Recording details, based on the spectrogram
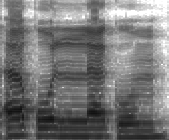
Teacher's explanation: Di sini ada namanya idgham mutamatsilain, yaitu huruf lamnya makhrajnya sama kepada huruf lam, kita masukkan langsung di huruf lamnya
